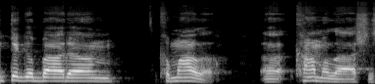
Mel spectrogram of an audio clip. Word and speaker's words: Kamala: what do you think about um kamala uh kamala i should say let me not mispronounce uh yeah i like trump i mean i think uh bar called her camilla today yeah kamala is awesome uh a black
